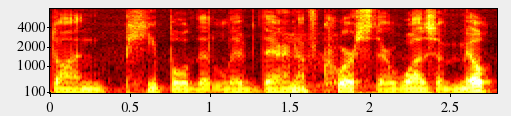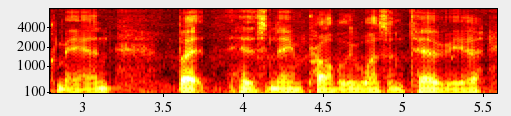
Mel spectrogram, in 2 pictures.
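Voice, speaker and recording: Recorded very cleanly with a silent background, a man with an American accent speaks in a fairly low pitch with monotone, flat intonation. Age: 60s. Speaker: stage actor and singer. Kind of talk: interview. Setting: studio.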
